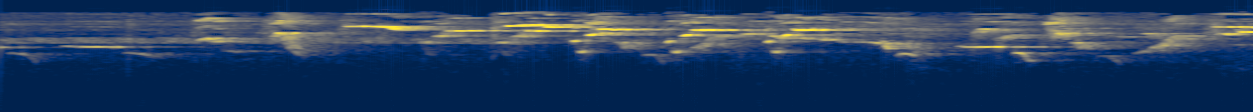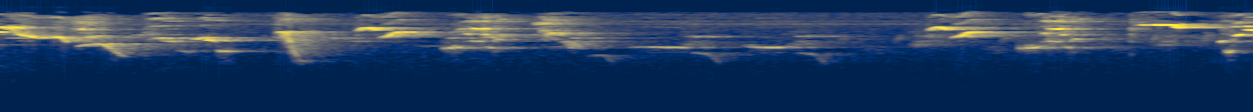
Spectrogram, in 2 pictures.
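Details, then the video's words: Samyong used as a training recording for songbirds: a dense, varied jumble of sharp chirps, squeaky downslurs and buzzy notes delivered nonstop in quick succession. "Suara Burung Samyong | Gacor"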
